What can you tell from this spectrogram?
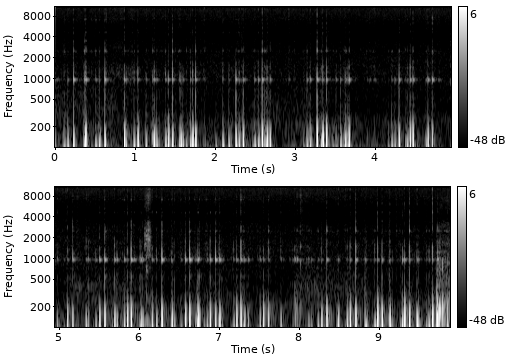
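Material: Wood.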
